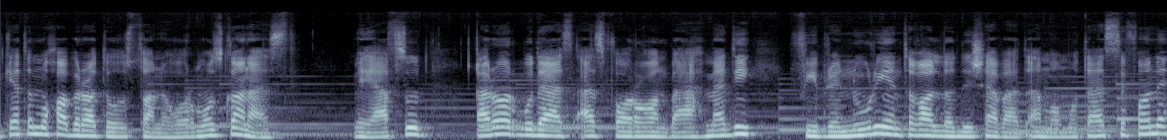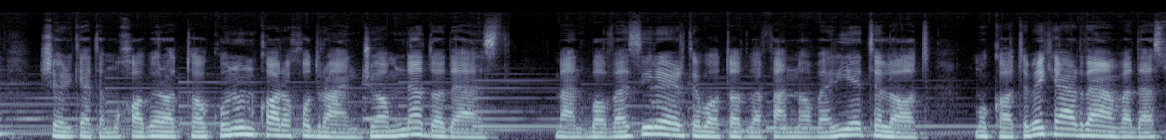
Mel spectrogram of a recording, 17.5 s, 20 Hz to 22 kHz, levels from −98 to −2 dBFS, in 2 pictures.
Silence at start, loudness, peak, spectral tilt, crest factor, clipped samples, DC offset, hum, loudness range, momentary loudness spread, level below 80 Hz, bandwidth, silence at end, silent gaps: 0 s; -25 LUFS; -10 dBFS; -6.5 dB/octave; 16 dB; under 0.1%; under 0.1%; none; 2 LU; 8 LU; -64 dBFS; 11.5 kHz; 0 s; none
